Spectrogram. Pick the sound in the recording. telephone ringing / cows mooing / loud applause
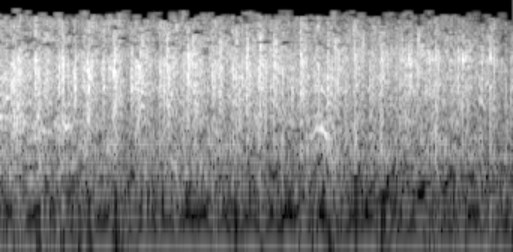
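loud applause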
